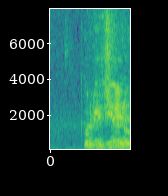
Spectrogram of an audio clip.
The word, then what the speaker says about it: Gurihiru: Gurihiru. Pronounce the name.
